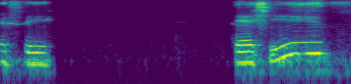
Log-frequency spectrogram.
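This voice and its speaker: A woman speaks with vocal fry and very wide pitch swings. Her voice carries a dark, mellow tone. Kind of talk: livestream interview host. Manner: nervous.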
